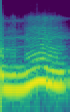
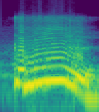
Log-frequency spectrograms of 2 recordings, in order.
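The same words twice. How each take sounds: First: नील said "neel", k silent; correct pronunciation. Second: कनील said "ka-neel", k sounded; wrong reading demo. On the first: Teacher to class, giving the right reading. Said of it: "बल्कि ये नील है". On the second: Teacher to class, showing the wrong reading. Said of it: "कनील नहीं है". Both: Shown as a demonstration.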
